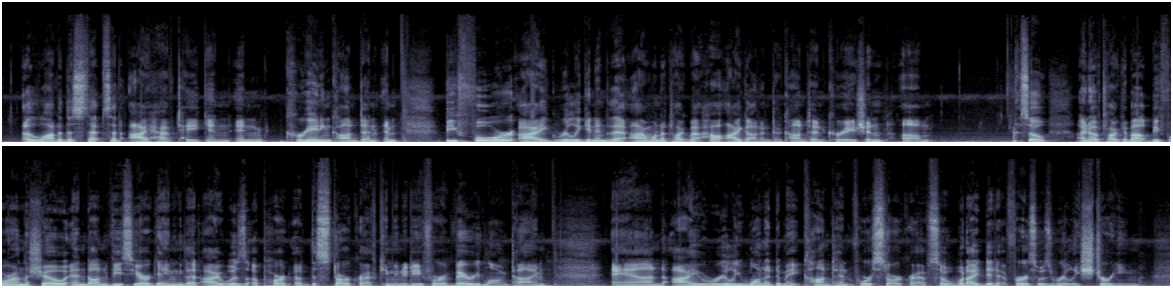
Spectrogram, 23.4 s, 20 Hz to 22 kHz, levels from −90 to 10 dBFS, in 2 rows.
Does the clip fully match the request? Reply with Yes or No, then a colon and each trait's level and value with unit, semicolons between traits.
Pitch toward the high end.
No: low, 105 Hz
